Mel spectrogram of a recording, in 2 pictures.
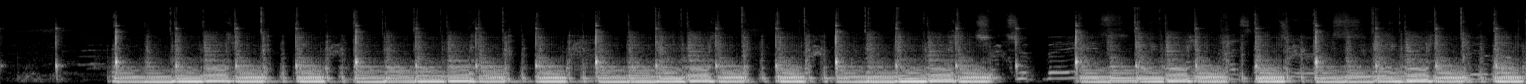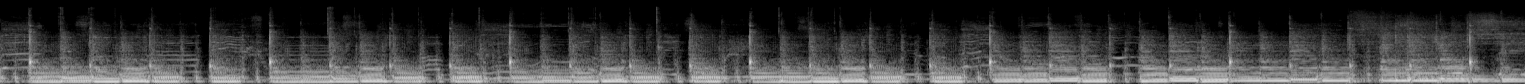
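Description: Electric bass guitar playing a rock bass line at a slowed 100 beats per minute, coming in after a few count-in clicks about a second in, with a short break about ten seconds in.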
